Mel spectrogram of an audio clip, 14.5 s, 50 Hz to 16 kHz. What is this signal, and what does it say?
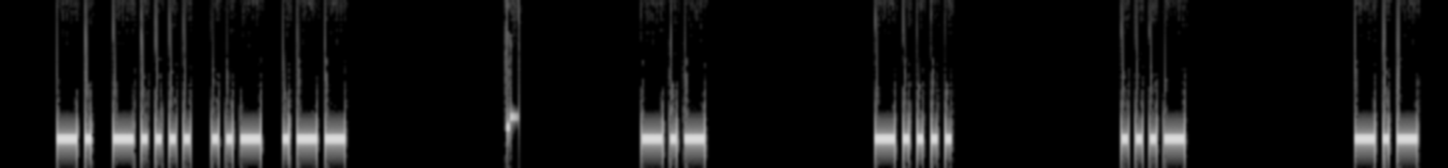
Morse code, heard as a keyed tone, about 17 wpm, spaced as for 7 wpm, 700 Hz. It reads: N6UW K6VK
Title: USA Call Signs - 4 Characters - 8x Character Spacing - 17wpm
